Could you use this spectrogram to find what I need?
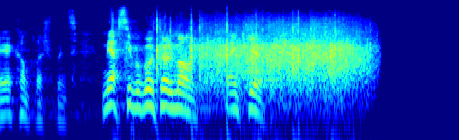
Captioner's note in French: Applaudissements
